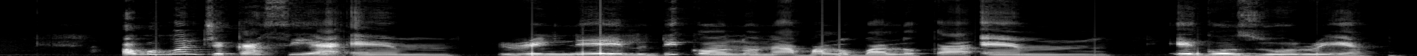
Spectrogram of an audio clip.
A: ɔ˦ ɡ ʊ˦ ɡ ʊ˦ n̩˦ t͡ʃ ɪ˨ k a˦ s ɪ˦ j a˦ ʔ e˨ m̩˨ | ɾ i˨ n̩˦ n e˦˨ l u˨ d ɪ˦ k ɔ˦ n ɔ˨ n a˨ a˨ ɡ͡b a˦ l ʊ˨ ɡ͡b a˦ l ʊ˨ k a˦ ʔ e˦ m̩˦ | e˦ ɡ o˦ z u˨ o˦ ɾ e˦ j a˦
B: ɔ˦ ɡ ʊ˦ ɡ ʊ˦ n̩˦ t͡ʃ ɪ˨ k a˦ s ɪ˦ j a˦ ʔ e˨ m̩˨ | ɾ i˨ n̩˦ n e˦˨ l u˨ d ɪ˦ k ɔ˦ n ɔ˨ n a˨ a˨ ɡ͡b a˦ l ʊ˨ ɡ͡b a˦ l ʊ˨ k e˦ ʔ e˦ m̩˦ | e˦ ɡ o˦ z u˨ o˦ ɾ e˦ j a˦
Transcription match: A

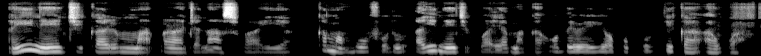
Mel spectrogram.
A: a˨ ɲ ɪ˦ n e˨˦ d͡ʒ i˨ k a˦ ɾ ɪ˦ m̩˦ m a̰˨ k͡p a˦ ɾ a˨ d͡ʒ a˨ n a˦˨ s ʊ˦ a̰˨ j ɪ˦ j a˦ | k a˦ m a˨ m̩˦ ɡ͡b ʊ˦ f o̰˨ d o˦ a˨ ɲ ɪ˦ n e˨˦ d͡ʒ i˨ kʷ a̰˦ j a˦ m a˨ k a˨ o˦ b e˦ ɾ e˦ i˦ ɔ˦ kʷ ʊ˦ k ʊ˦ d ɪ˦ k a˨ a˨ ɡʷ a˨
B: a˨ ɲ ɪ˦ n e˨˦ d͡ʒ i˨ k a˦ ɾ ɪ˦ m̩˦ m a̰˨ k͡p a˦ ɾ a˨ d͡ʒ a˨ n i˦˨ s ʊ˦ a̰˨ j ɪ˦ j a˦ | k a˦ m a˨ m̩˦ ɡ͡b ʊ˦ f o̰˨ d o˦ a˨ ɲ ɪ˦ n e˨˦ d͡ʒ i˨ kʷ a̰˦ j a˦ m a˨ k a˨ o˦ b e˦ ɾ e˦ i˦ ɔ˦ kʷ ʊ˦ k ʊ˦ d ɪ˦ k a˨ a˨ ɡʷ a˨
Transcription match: A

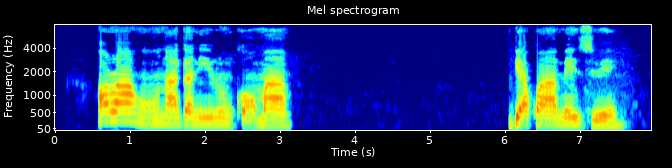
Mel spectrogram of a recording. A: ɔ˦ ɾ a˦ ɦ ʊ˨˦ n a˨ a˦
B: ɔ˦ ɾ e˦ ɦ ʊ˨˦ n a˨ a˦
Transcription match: A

